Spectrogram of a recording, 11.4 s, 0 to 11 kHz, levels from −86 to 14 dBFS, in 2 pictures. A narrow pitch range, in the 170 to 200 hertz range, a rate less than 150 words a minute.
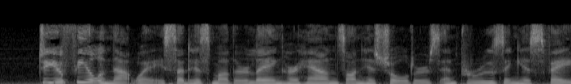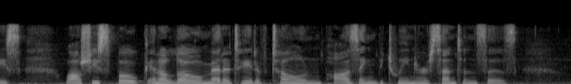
No: narrow, 2.0 semitones; medium, 185 Hz; average, 165 wpm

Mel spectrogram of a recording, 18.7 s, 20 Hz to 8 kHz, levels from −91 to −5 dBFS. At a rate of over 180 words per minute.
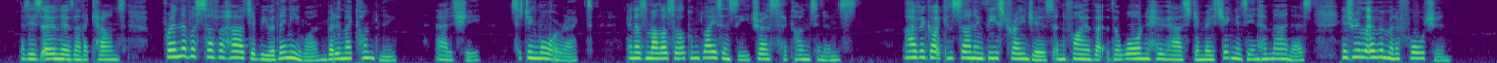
Yes: average, 190 wpm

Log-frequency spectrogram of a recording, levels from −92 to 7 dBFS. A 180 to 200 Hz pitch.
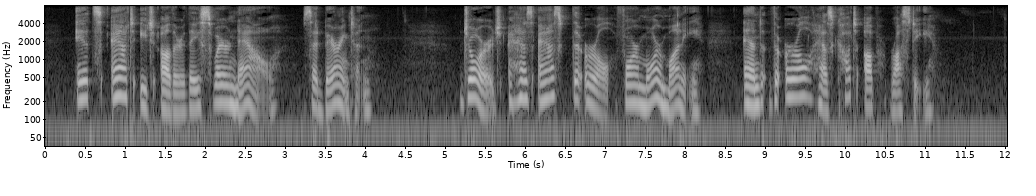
Yes: medium, 185 Hz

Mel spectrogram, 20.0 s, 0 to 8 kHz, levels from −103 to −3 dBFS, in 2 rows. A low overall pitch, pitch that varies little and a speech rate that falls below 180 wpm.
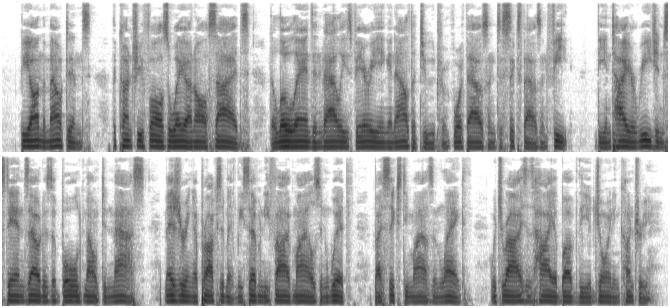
Yes: low, 100 Hz; narrow, 1.8 semitones; average, 150 wpm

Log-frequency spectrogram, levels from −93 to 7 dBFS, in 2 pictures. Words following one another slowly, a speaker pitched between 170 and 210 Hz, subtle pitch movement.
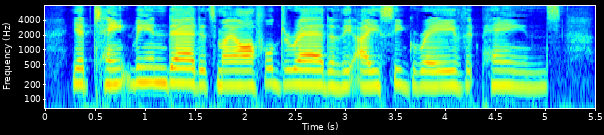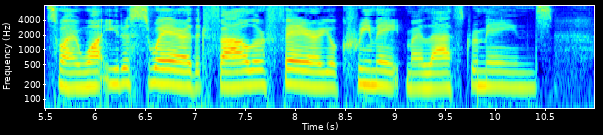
No: average, 160 wpm; high, 190 Hz; narrow, 2.0 semitones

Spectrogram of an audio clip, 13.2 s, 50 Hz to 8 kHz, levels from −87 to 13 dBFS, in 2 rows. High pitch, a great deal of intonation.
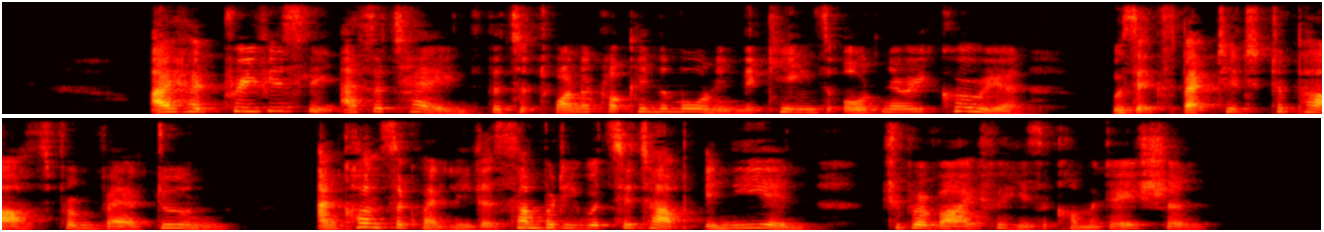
No: high, 220 Hz; average, 3.9 semitones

